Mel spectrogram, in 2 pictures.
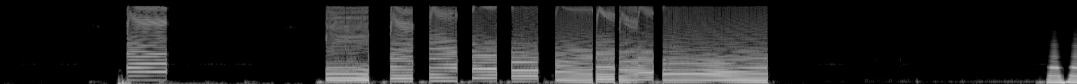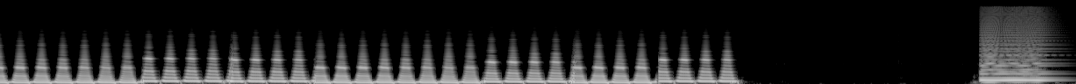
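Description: Kilohearts The One subtractive synthesizer playing bass presets as they are auditioned: a short single note about a second in, then a run of separate bass notes, and from about ten seconds in a fast, evenly pulsing bass pattern that cuts off about two seconds before the end.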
